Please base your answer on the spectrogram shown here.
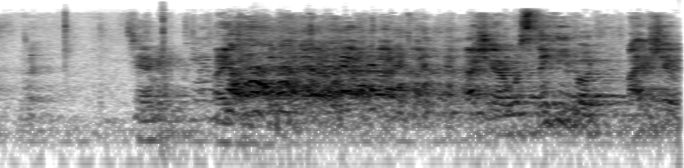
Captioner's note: audience laughs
